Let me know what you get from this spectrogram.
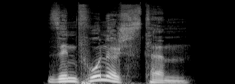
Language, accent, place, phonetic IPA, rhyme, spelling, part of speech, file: German, Germany, Berlin, [ˌzɪnˈfoːnɪʃstəm], -oːnɪʃstəm, sinfonischstem, adjective, De-sinfonischstem.ogg
- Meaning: strong dative masculine/neuter singular superlative degree of sinfonisch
